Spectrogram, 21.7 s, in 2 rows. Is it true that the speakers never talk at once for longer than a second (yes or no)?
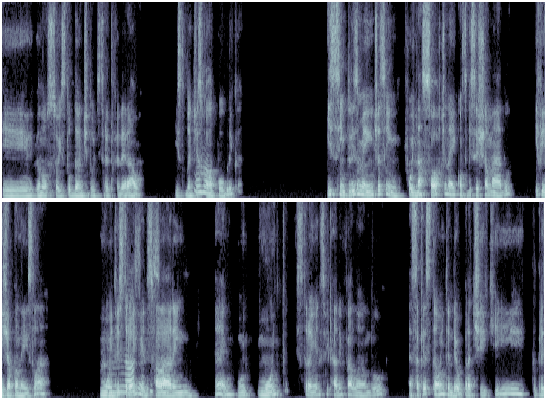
no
